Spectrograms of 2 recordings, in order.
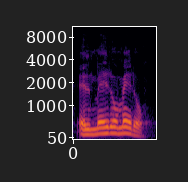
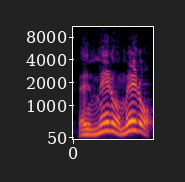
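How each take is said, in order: First: Said in the usual way. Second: "El mero mero" called out much louder and higher; proud boast. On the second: Shown as a demonstration. To the office clerk, "El mero mero" said louder and prouder. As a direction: announce "El mero mero" like a trump card. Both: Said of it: "como decimos en México".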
